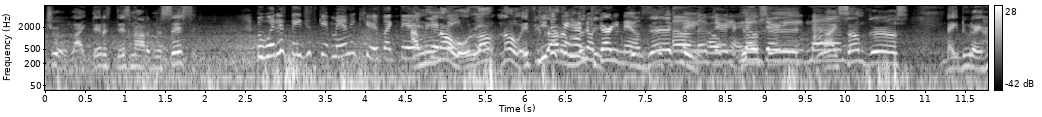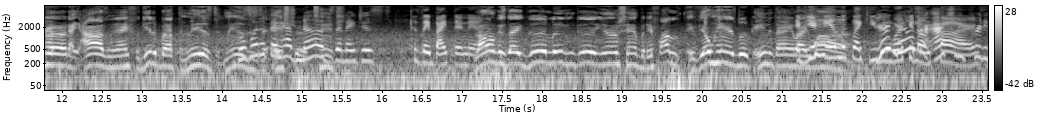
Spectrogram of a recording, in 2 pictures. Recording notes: We have two quick guest pop on just to shoot the breeze.. We recorded outside because it’s nice.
